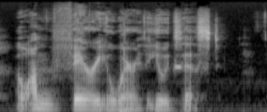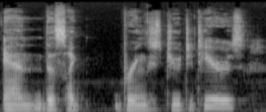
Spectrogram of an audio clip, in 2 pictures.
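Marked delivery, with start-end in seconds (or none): 0.2-2.2 put-on short, very terse, curt delivery. Retelling how a girl's mother answered her, imitating a terse tone. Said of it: "Just like a very terse tone".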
